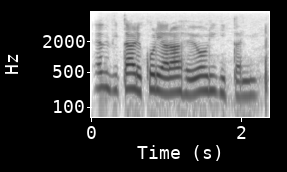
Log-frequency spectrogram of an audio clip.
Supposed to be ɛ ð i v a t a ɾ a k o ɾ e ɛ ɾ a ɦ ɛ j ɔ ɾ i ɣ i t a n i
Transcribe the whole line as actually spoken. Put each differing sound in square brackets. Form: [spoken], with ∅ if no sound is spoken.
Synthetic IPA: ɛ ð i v [i] t a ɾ [e] k o ɾ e [a] ɾ a ɦ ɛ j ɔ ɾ i ɣ i t a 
